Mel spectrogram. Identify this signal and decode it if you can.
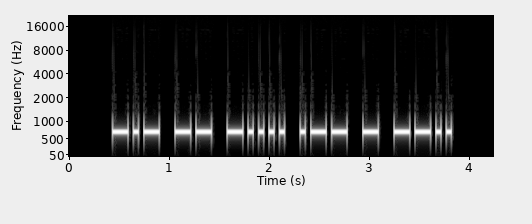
Morse code, heard as a keyed tone, about 23 wpm, 700 Hz. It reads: KM6WTZ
